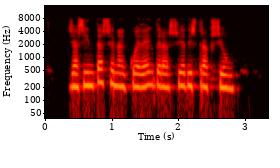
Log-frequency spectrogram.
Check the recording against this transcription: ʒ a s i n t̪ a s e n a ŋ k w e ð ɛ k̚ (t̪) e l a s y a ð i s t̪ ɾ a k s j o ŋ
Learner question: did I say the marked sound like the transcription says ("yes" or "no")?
no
